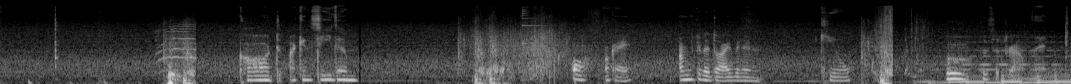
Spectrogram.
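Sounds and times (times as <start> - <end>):
cat meowing: 1.6 - 2.0
speech: 1.6 - 3.6, 5.8 - 7.7, 8.3 - 10.6.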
